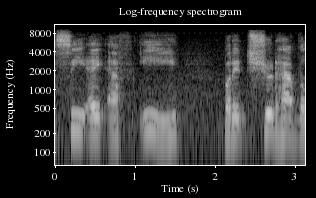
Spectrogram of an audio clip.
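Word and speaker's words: café: So that means the pronunciation is not cafe, which is the English typical rules, but cafe.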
